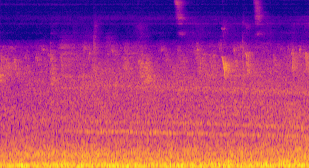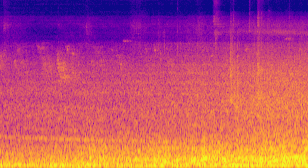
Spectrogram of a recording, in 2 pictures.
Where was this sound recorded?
in a subway station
